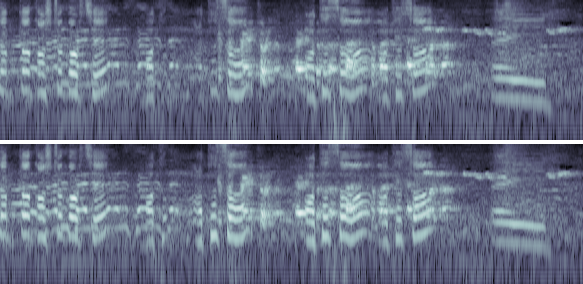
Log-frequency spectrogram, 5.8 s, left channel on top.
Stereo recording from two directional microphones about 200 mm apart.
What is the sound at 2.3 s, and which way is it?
A man's voice, 10° left (ahead or behind).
